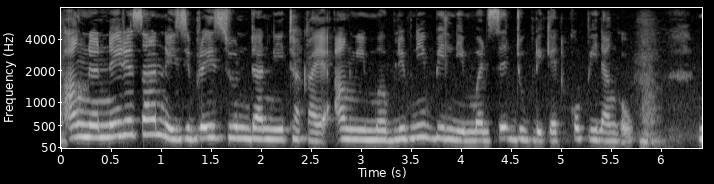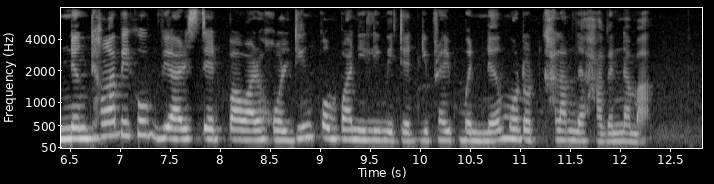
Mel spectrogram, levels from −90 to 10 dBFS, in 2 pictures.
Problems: none marked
